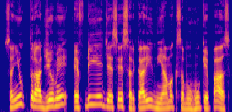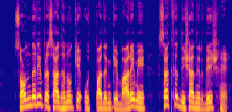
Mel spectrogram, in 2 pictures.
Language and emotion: Hindi, neutral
